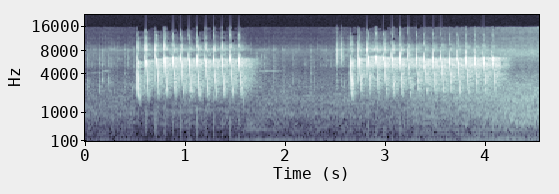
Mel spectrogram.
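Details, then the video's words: Two back-to-back rapid high trills, the second longer, each a rattling string of sharp pulses: prinia 'tembakan' song from a phone-recorded East Java compilation of prenjak, jali and mountain prinia sounds. "masteran Tembakan prenjak jali keras"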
